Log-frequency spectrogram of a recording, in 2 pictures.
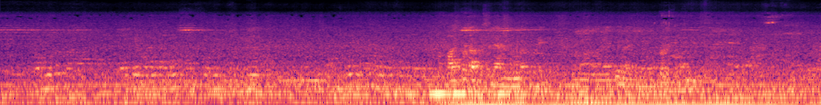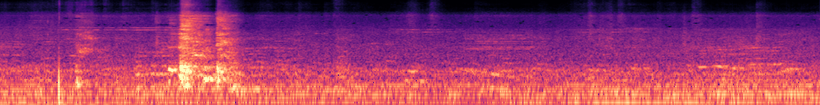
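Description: Several men and women talk at once nearby.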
